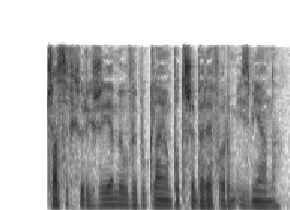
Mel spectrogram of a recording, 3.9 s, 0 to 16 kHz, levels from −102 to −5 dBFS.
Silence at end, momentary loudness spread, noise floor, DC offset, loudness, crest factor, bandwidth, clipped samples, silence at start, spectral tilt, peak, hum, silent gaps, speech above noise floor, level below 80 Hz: 0.15 s; 13 LU; under -90 dBFS; under 0.1%; -21 LUFS; 24 dB; 7.4 kHz; under 0.1%; 0.65 s; -2.5 dB/octave; 0 dBFS; none; none; over 66 dB; -42 dBFS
